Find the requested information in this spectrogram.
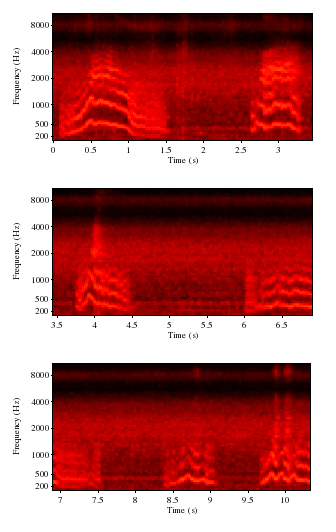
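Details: Little kittens playing and fighting with each other, giving a string of six loud, arched meows, each rising then falling, some drawn out and others short, spaced about every one to two seconds over a low background hiss.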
